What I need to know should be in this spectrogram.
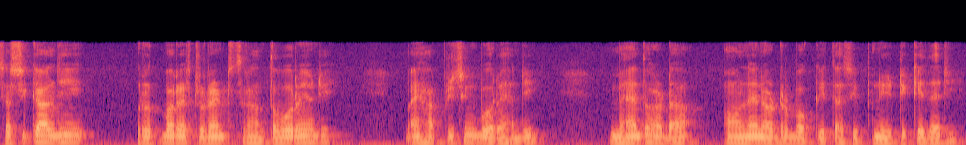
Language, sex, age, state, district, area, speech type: Punjabi, male, 30-45, Punjab, Fatehgarh Sahib, rural, spontaneous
